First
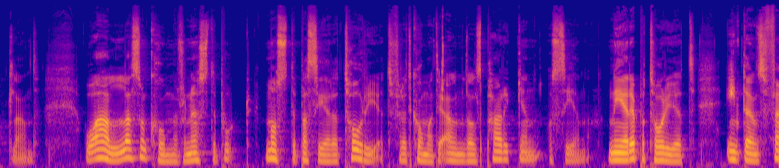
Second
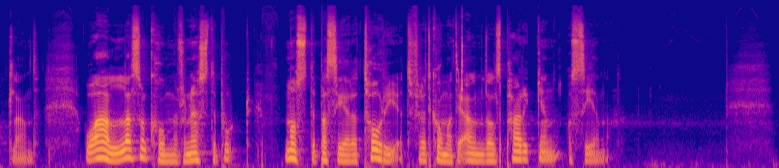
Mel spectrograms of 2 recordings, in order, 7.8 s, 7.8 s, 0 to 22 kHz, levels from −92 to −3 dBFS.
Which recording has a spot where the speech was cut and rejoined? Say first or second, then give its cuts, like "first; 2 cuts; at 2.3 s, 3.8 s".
first; 2 cuts; at 2.6 s, 6.0 s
